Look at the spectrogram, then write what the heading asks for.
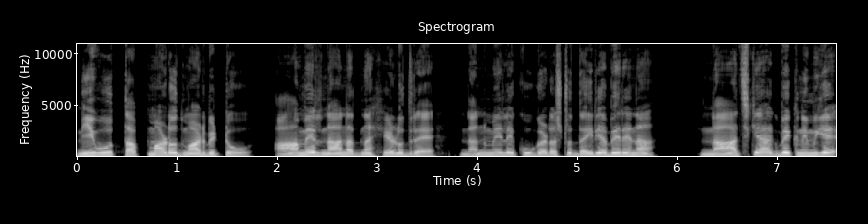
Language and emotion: Kannada, disgusted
